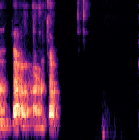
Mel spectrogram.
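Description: A man speaking for about the first second, then a pause broken by a couple of faint, short clicks.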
